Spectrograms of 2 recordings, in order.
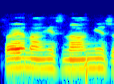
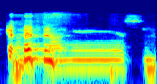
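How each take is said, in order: First: Said in the usual way. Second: High, drawn-out imitation wail; mock crying. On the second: Preacher re-enacting his first days in Semarang, mock wailing. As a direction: stretch it out like a hammed-up sob.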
